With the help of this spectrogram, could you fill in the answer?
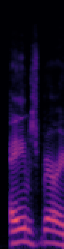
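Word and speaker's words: Amesbury: actually it is it is spelled in properly pronounced yes amberry Massachusetts um era oh boy era I'm sorry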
